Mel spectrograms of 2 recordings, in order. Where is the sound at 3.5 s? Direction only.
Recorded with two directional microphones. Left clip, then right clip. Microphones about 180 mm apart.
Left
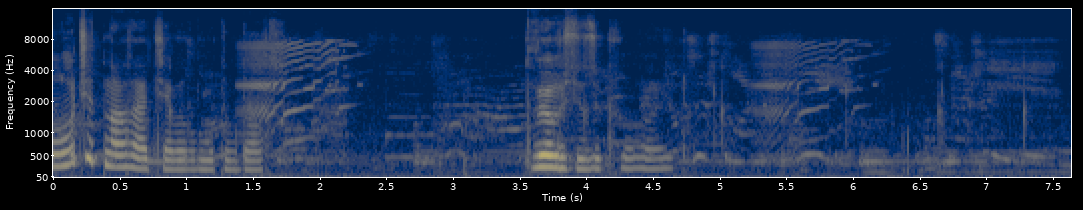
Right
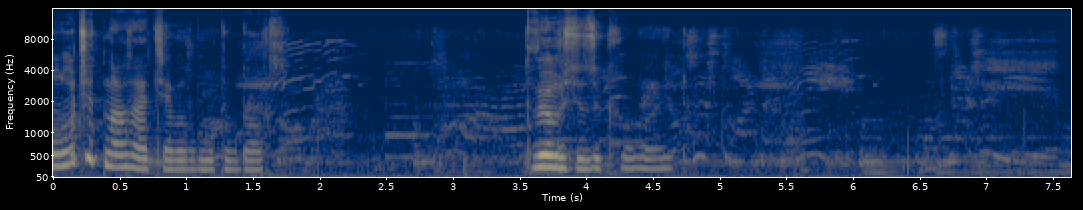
10° right (ahead or behind).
